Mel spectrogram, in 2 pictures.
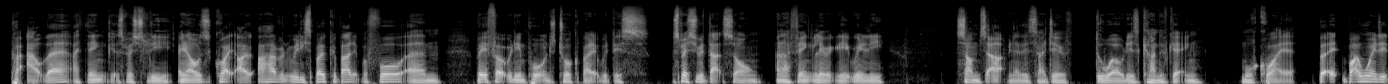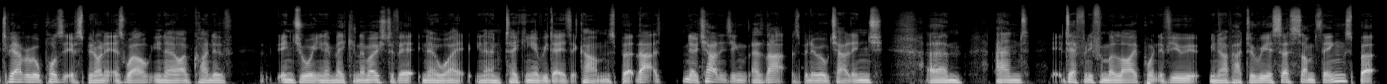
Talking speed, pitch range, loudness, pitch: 275 wpm, 95-105 Hz, -19 LUFS, 100 Hz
